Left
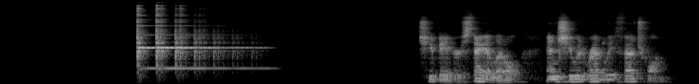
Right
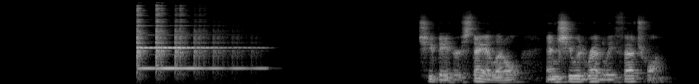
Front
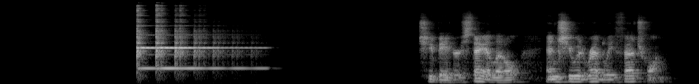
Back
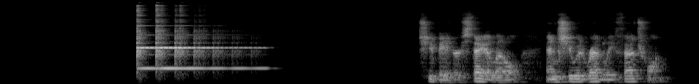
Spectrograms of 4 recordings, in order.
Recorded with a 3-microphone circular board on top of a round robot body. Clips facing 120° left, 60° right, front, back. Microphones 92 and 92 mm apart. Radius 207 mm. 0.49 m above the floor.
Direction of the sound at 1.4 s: 90° right.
